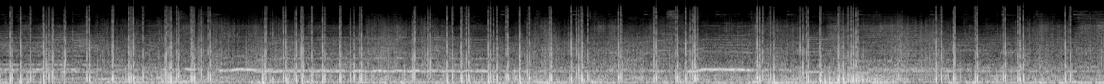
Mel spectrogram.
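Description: Aerial fireworks shells bursting in quick succession, many sharp bangs and cracks each second, in a dense barrage like a starmine.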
